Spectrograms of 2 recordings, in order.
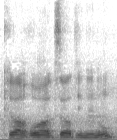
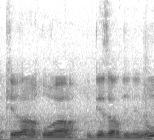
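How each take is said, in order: First: Roa and gzar run together in one breath. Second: There is a break between roa and gzar. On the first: The speaker calls it right. "qu'il faut dire roa gzar en une seule fois, c'est-à-dire" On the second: The speaker calls it wrong.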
